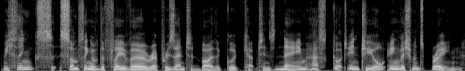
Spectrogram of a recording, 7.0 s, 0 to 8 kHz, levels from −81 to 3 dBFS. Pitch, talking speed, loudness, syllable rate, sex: 125 Hz, 145 wpm, -17 LUFS, 4.2 syllables/s, male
